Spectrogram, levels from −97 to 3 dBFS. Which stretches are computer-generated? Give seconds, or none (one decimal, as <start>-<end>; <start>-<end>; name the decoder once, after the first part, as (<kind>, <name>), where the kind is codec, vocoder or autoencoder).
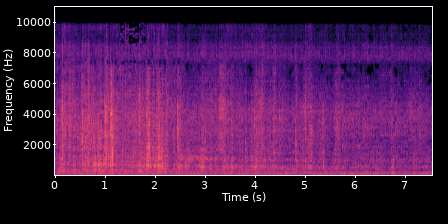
0.0-1.3 (vocoder, Vocos); 1.8-7.5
